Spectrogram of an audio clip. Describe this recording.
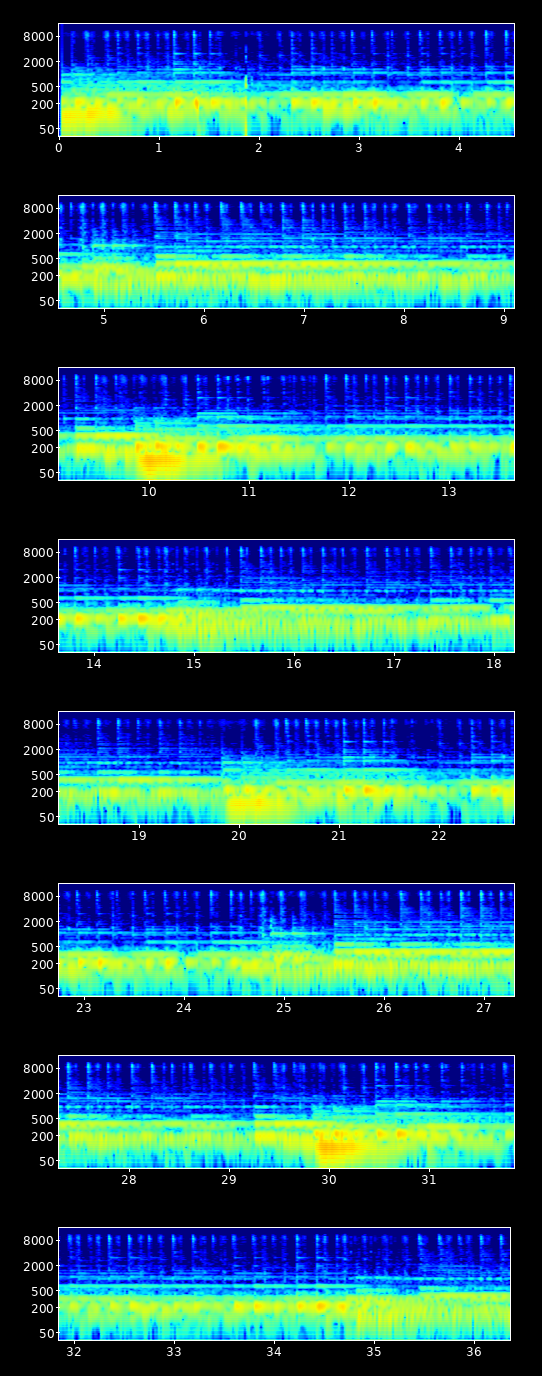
Upcoming Situation Guitar Background
This is my own recording for stories, background.
Just my first try.
guitar, background, acoustic, classic, story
